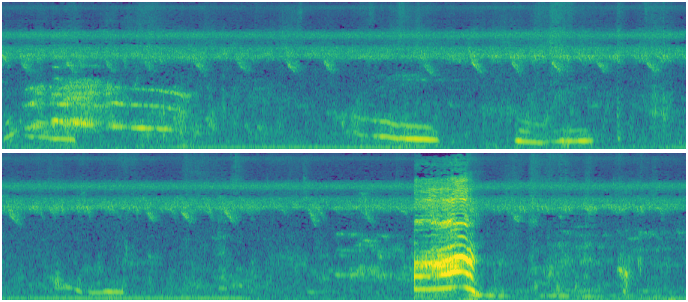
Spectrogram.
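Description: Faint chicken calls scattered through, with one much louder, short call near the end, over a steady high chirring of insects that pulses about twice a second.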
